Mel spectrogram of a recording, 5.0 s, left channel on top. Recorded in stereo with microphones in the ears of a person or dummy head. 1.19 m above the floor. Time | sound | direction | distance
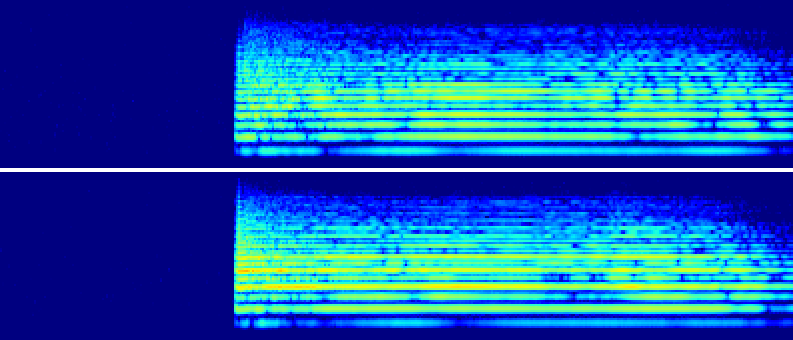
1.5 | a trumpet | 55° right (ahead or behind) | 2.5 m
